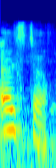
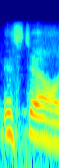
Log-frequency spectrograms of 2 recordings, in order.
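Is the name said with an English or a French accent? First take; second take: English; French. First: The name is said with an English accent. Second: The name is said with a French accent. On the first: The speaker calls it right. "On préfère mettre l'accent anglophone" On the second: The speaker calls it wrong. "si tu dis Ulster, les gens ne sauront pas"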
